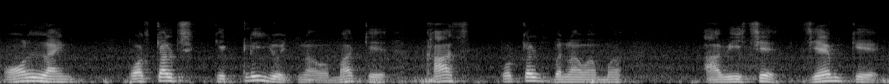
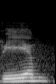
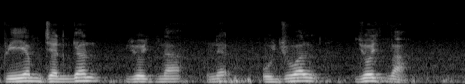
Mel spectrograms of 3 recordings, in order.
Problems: none marked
